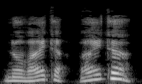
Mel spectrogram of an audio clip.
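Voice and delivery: high, pushing urgency; impatient wife. Acted. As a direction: hurry him on impatiently. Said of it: "sagte seine Frau".

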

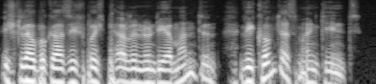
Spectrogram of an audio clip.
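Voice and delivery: amazed mother. Acted. The mother asks her daughter how this happens, amazed. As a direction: pitch climbs on Wie kommt das. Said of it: "rief die Mutter erstaunt".

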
